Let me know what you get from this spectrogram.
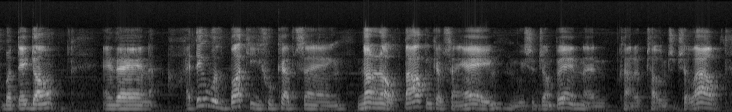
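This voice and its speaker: A man excitedly recapping a TV episode in casual slang, acting out scenes with sound effects. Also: medium pitch, normal speed. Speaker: show recap vlogger. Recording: slightly dull lo-fi sound.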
